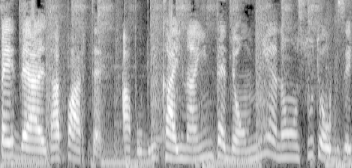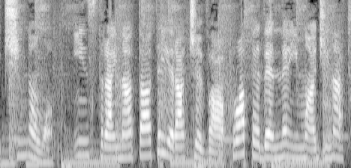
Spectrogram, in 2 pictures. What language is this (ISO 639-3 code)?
ron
